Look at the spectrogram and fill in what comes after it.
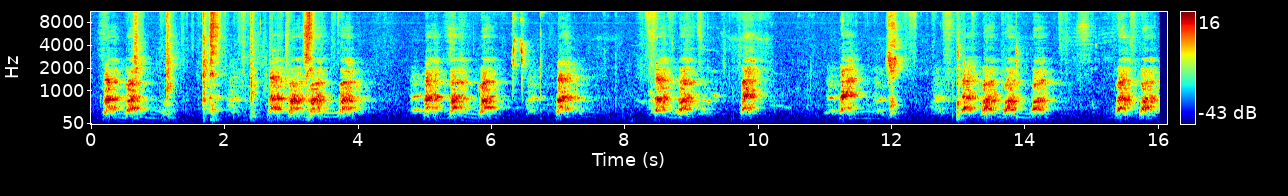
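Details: Female Rottweiler barking in repeated bursts of several quick barks, each bout separated by short pauses, steady rough tone throughout the sixteen seconds.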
